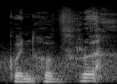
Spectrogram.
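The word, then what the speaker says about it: Gwenhwyfar: How do you pronounce it in Welsh? Gwynhyfr.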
